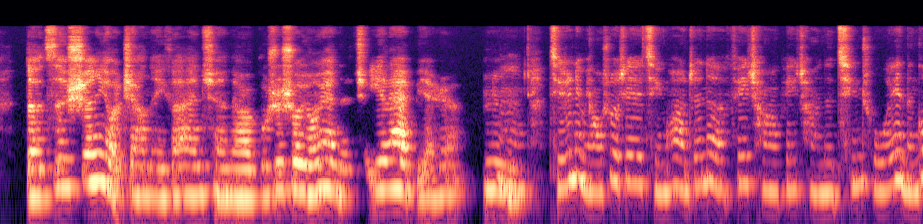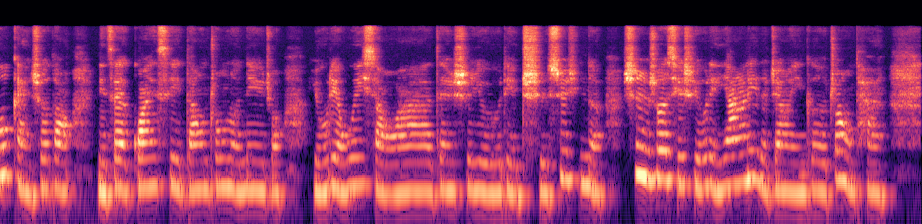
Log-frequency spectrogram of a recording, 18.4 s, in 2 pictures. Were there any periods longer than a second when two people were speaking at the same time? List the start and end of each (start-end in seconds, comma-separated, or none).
none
